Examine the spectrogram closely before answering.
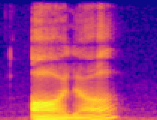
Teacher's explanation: Bu sözcükteki ilk a sesi uzun, İkinci A sesi ise hem ince hem de uzun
